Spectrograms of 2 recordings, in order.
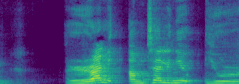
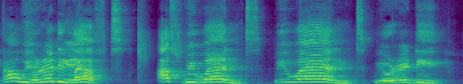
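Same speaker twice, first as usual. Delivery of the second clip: imitating mom; 9 semitones higher, 4 dB louder than usual. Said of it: "And she's like".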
